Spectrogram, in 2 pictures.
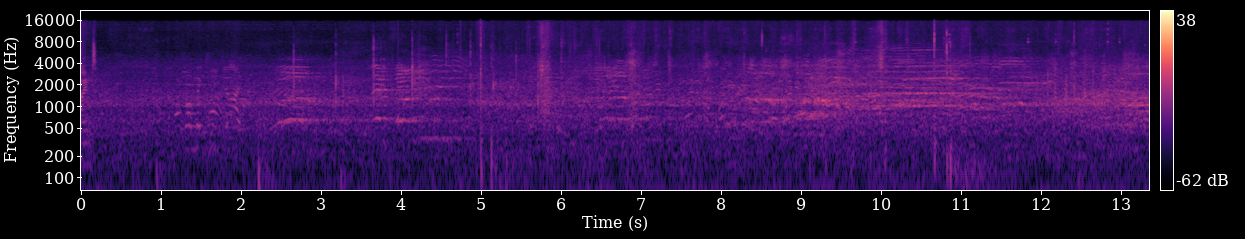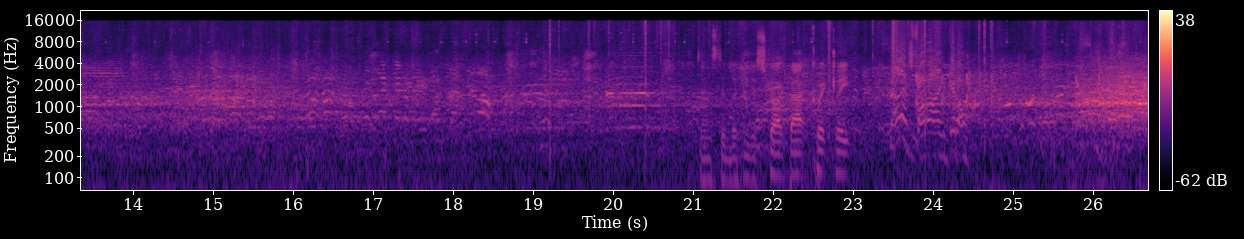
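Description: Men shout to one another across an open sports field.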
